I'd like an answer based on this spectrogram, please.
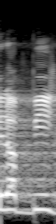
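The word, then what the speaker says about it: ربي: অনেকে হাসবি রব্বি জাল্লাল্লাহ বলতে পারে, হাসবি রাসবি জাল্লাল্লাহ পড়ে। মাফি কলবি গায়রুল্লাহ বলতে পারে না, মাফি খলকি পড়ে।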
